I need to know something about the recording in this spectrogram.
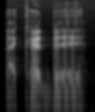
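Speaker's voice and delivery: ordinary talk, nothing marked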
